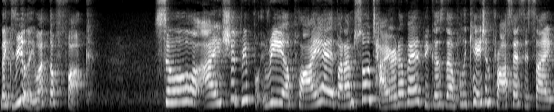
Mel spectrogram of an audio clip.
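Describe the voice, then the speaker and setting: Projecting her raised voice at a moderate pace, a woman speaks high in pitch with lively intonation. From South Korea. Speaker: family travel vlogger. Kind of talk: casual vlog chat.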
